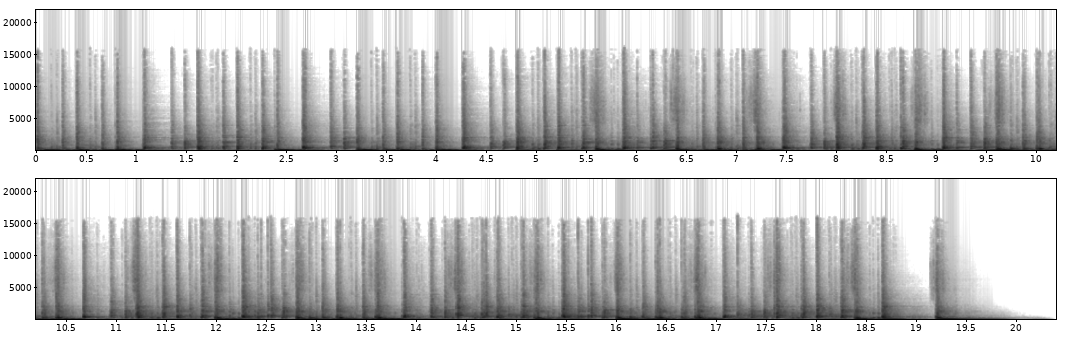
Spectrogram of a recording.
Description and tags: diffrent type of Percussion instrument of darbouka :
ayyoub/darij/fellahi/malfuf/masmudi-kibir/masmudi-sagir/rumba-.../Churchuna/Dabkkah/Daza/
dancer, arabic, eastern, insterment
